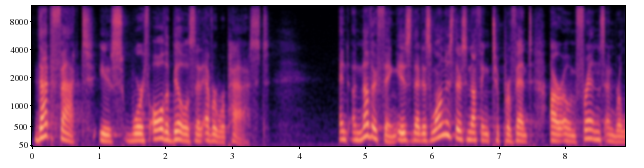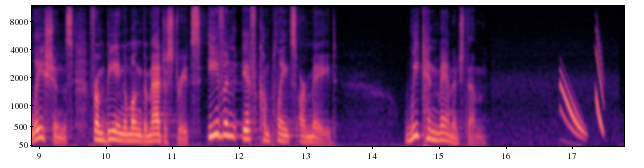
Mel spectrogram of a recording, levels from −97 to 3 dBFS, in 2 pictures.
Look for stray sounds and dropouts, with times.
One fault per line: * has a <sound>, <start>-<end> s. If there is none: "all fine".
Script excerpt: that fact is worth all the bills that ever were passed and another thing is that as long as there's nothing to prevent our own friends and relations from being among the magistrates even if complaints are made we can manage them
* has a chirp, 16.8-17.5 s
